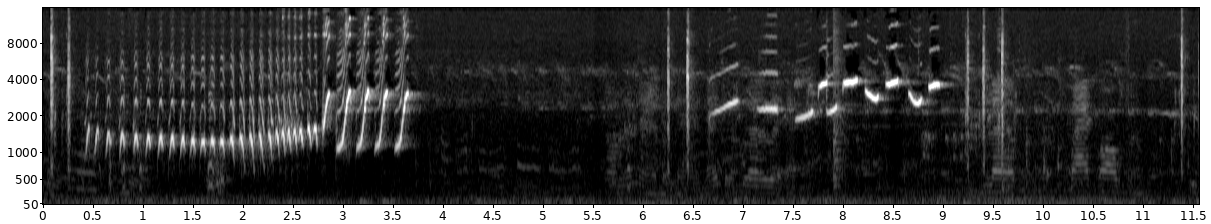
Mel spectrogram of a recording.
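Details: Bird giving a fast rattling trill that speeds up, then a series of higher sharp notes, followed by scattered thin rising and falling whistles and a few clicks against low background rumble.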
